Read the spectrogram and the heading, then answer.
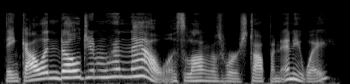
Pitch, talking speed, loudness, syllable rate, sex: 225 Hz, 205 wpm, -17 LUFS, 5.6 syllables/s, female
